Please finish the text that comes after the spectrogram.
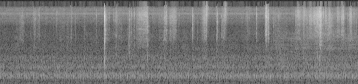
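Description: Scissors snip through paper while trimming a small paper dress, a soft steady run of light crisp cuts close by with one sharper click, no talking.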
